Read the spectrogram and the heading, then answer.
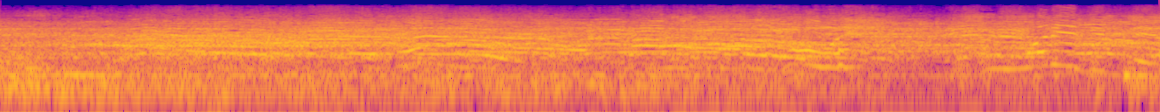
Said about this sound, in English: What are they saying? They're cheering for the bull.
